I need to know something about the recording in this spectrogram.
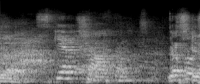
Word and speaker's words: schiacciata: Sciacchiata. No, how do you say that? Schiacciata.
